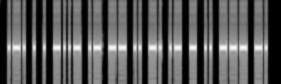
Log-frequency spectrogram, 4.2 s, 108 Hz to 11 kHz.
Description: Morse code, heard as a keyed tone, about 32 wpm, 800 Hz. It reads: REEXAMINATION
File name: ANGLAIS texte clair 3 vitesse 30 mots minute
